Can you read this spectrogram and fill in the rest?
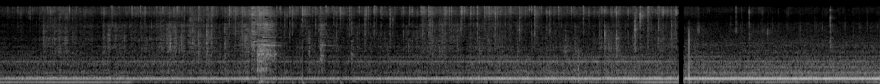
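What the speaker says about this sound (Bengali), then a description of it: "এভাবে চেপে চেপে নিতে হবে, চেপে চেপে ভাজতে হবে" Mughlai paratha frying in hot oil on a tawa and pressed down as it cooks, a steady even sizzle with a low hum beneath, one brief louder squish and a sharp click near the end.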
